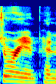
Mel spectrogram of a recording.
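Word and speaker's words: Doriane Pin: to gosh I think Dorian Penn is the obvious answer Dorian P excuse me because her name is French and spelled like pin but it's not pronounced like pin she's really good but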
